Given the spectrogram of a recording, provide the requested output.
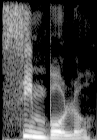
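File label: "simbolo", Spanish, female, slow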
